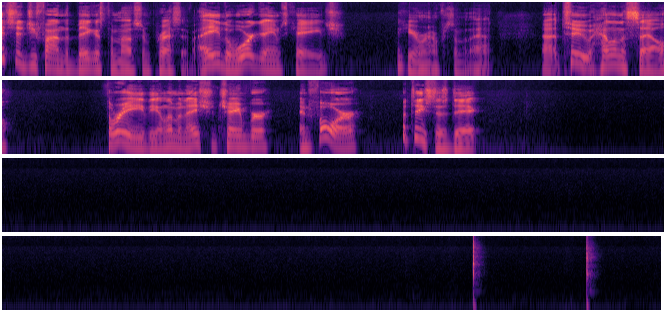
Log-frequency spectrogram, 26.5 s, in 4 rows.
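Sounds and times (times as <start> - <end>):
speech: 0.0 - 6.8, 7.7 - 11.5
slow clap: 25.7 - 25.9.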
